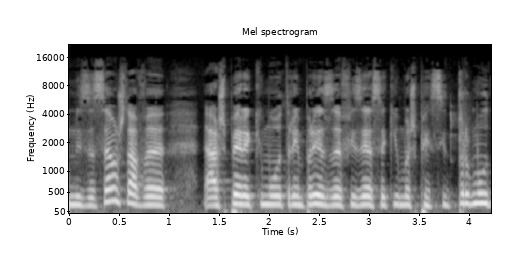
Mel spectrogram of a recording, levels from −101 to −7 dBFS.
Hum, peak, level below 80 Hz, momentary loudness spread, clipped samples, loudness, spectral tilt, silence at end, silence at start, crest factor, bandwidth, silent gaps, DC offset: none; -4 dBFS; -40 dBFS; 7 LU; under 0.1%; -21 LUFS; -5 dB/octave; 0 s; 0 s; 16 dB; 13.5 kHz; none; under 0.1%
